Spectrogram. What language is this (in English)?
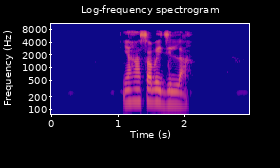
Nepali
